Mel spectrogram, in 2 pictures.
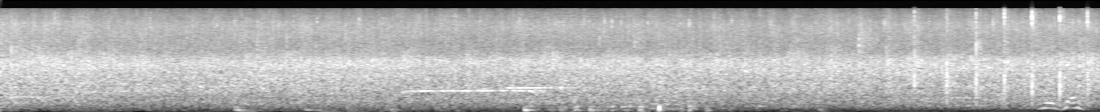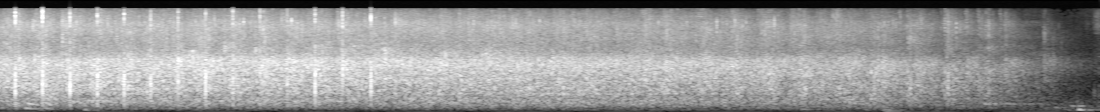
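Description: Audience applauding for about twenty seconds. Single sharp claps stand out in the middle, and the applause fades away just before the end.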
